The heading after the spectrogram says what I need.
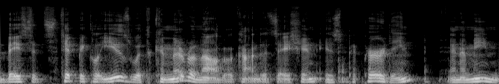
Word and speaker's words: Knoevenagel: So, how to pronounce that? It's called the Knoevenagel condensation, or the Knoevenagel condensation.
